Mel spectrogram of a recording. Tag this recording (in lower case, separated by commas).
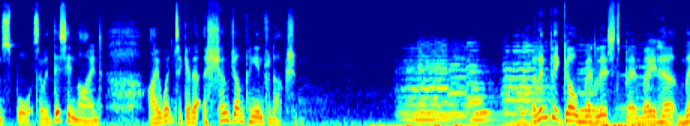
music, speech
